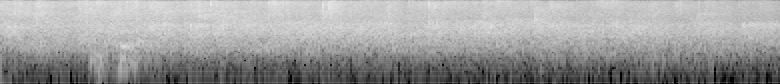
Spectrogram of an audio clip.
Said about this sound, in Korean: 자, 그래서 거룩함으로 앞으로 예배에 참여할 분들 손 들어보세요. 네, 손 내리고 박수 한번 치고.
